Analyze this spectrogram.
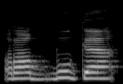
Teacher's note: Ro berharokat fathah, maka dibaca tebal. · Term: ro tafkhim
